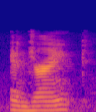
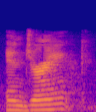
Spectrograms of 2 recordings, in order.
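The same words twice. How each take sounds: The two takes are said the same way.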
